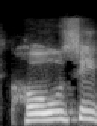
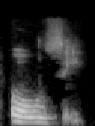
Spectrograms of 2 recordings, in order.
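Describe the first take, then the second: First: The word begins with an audible h sound. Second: The word begins directly with a vowel sound. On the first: The speaker calls it right. "the H is pronounced" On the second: The speaker calls it wrong. "you won't get ozy"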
